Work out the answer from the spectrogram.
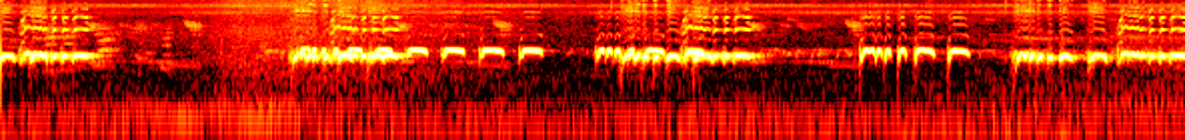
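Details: Big-voiced local zebra dove used as a lure so other doves start singing, morning and evening; repeated phrases mixing a stuttered coo roll with rows of separate, sharply rising notes, spaced by short pauses over faint low rumble.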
